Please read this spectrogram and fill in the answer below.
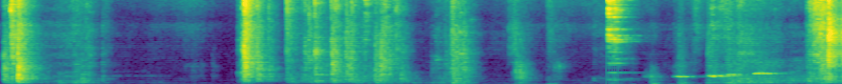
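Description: Metal cutlery and kitchen utensils clinking and clattering as they are put away in kitchen drawers, in uneven clusters of clinks and knocks, with the drawers sliding open and shut. A few short high tones near the end.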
